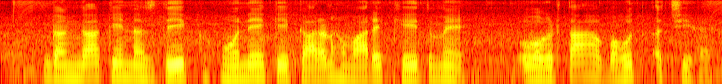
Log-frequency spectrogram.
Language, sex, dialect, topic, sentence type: Hindi, male, Marwari Dhudhari, agriculture, statement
